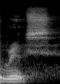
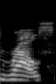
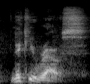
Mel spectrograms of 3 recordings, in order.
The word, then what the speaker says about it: Roose: Um Oh, and it's pronounced Rouse, like house but with an R. Okay, Nikki Rouse.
